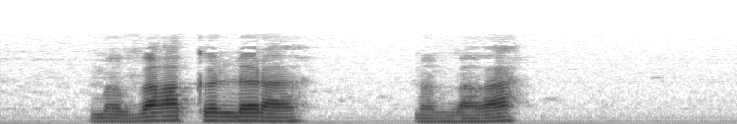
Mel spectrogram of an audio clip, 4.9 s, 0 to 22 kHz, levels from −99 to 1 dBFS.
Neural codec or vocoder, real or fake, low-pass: none; real; 7.2 kHz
